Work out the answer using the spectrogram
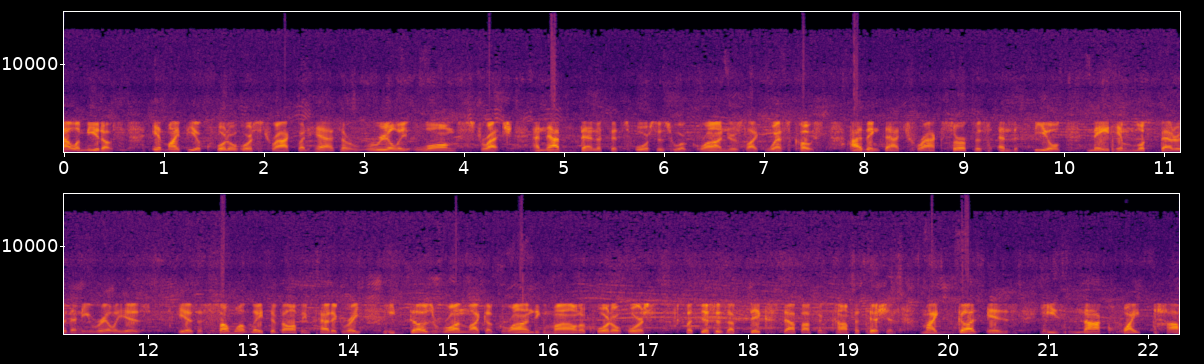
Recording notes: live at Bar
